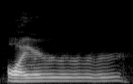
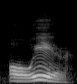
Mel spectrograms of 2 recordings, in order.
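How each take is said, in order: First: The vowels glide together into one syllable. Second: The vowels are split into two syllables. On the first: The word is spelled without an accent mark. The speaker calls it wrong. "If oír did not have an accent mark, it would be pronounced like this" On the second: The accent mark breaks up the diphthong. The speaker calls it right. "That accent mark is on the I to make it two syllables"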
